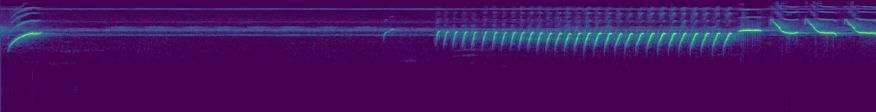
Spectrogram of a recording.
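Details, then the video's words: Canary song lure for young canaries learning to sing: one sharp rising whistle, a long silence, a soft chip, then a rapid even trill, ending with loud falling whistled slurs. "Kenari Gacor Panjang Cuit Cuit Emosi, Pancingan Kenari Paud Belajar Bunyi, terapi ampuh kenari macet"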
